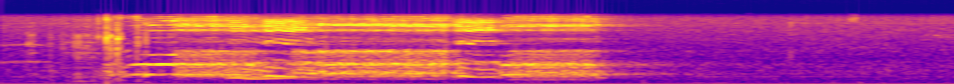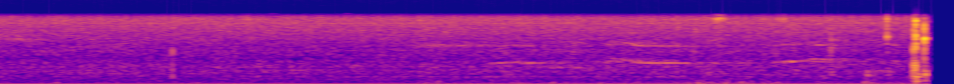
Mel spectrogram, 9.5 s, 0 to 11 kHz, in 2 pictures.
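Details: A mantled howler monkey (Alouatta palliata aequatorialis) gives one loud, rasping, harmonic howl of about two seconds. It was recorded in late morning on 26 December 2014, in a forested ravine of dry forest at Cerro Blanco Reserve near Guayaquil, Ecuador, where several of 13 monkeys were calling.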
